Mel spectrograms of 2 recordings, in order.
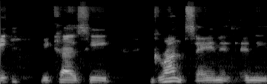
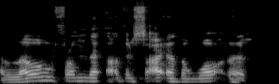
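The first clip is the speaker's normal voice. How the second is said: attempted British English accent, pitched up; 6 semitones higher, 4 dB quieter than usual. Greeting someone from Cornwall, England: put-on English accent. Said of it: "I don't know if that was a good accent or not".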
